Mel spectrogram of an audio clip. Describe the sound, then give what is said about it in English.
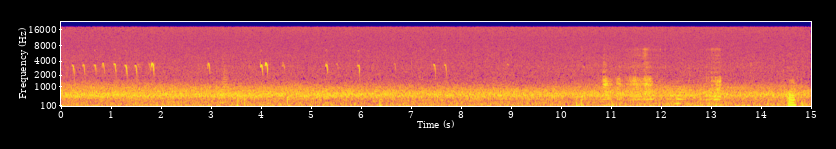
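Calls of a single wild male type 2 crossbill: sharp, high chip notes, first in a quick flurry, then scattered singly over several seconds, all above a steady background hiss. “there were at least six type 2 crossbills around total.”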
